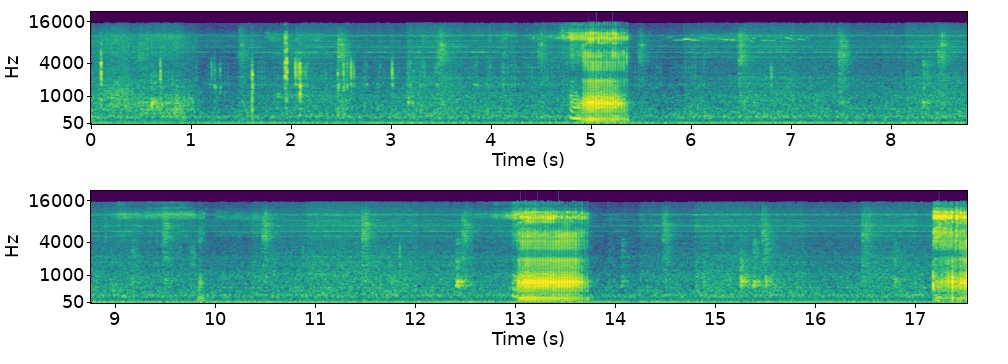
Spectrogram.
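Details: Sleeping dog snoring while dreaming: two loud, rough snoring breaths about eight seconds apart over a steady low room hum; ordinary snoring.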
